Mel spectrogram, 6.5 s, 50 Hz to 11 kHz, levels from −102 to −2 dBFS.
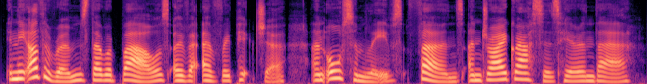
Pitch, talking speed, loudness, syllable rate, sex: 205 Hz, 185 wpm, -18 LUFS, 5.6 syllables/s, female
